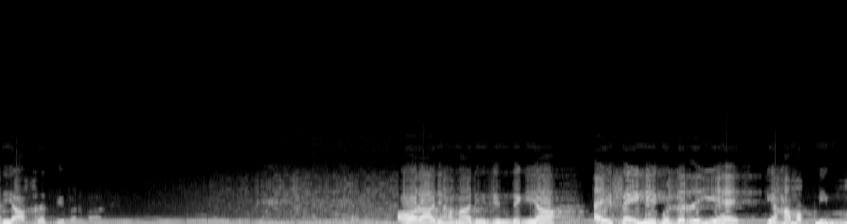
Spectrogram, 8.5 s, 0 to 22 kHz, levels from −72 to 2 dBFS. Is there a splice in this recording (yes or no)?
no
